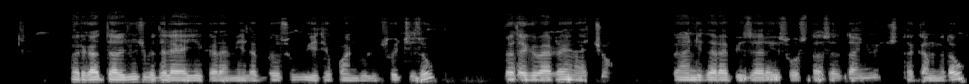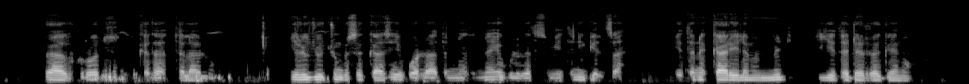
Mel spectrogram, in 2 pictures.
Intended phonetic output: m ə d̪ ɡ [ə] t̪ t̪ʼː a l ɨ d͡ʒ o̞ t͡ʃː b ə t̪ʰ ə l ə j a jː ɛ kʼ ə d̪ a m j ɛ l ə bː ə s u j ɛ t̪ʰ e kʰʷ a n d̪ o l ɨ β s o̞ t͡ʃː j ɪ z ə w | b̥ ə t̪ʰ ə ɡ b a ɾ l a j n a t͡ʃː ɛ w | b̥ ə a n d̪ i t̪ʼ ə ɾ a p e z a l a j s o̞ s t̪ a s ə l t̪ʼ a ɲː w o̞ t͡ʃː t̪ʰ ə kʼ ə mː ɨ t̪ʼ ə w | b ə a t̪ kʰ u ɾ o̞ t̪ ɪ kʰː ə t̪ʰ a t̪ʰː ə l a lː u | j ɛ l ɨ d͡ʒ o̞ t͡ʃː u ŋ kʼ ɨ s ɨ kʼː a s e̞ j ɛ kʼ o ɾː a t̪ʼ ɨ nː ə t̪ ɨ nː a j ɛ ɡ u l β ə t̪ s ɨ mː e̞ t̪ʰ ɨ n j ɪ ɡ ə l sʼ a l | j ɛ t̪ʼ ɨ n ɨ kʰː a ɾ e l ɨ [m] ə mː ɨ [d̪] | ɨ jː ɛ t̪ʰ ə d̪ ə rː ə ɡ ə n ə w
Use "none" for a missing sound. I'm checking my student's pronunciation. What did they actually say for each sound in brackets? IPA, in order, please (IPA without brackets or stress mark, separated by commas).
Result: a, m, d̪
